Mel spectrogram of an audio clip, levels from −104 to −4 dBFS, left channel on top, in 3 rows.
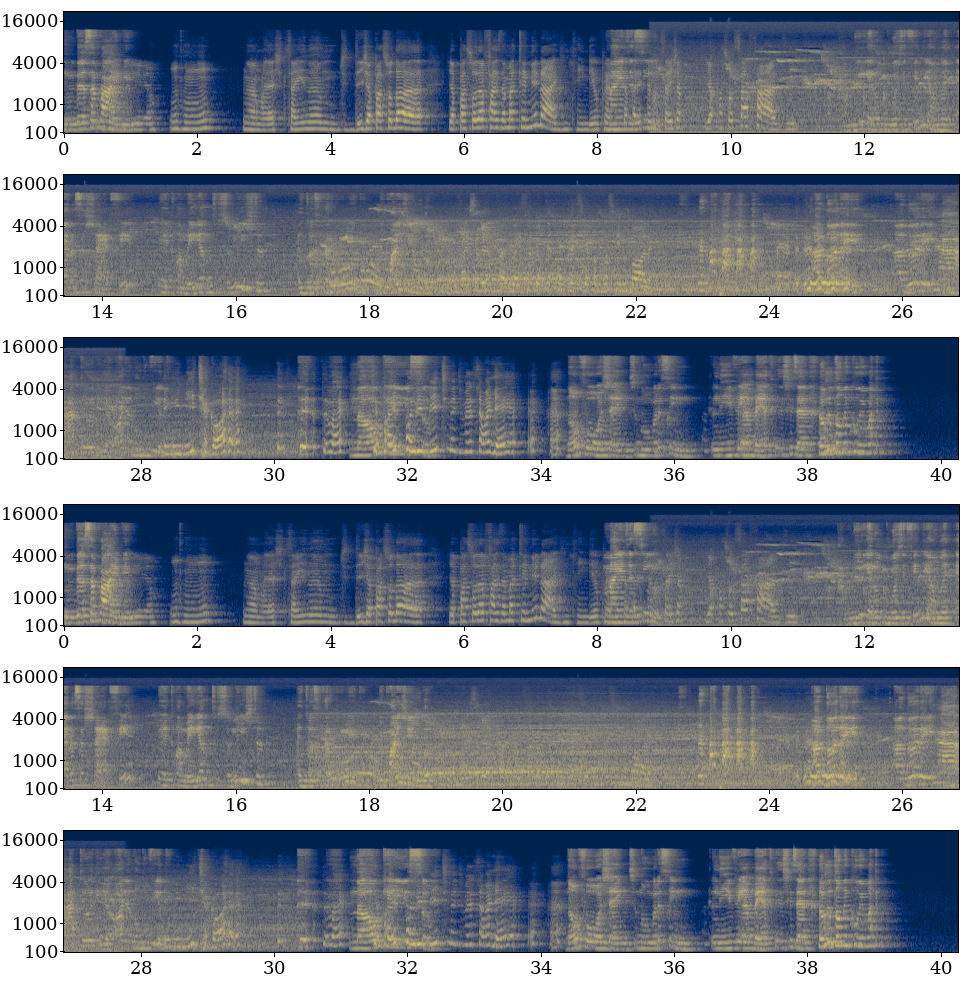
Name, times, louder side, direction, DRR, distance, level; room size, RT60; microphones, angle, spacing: voice 1, 0.0-1.1 8.1-9.0 11.6-14.5 14.8-16.5 16.9-19.0 22.9-23.9 24.6-25.4 25.8-28.5 30.3-30.5 31.1-32.4 34.4-36.2 36.6-39.1, right 3 dB, 65° right, -2 dB, 2.3 m, -32 dB
voice 2, 1.0-2.2 2.7-9.3 9.6-11.0 17.4-18.4 19.1-22.3 23.2-23.6 24.1-25.3 28.3-29.6 30.1-34.6 35.7-36.0 37.0-37.3, left 4 dB, 50° left, 4 dB, 0.4 m, -34 dB
sound 1, 8.8-27.8, left 3 dB, 80° left, 1.5 m, -42 dB
sound 2, 17.1-30.4, right 1 dB, 35° right, 2.6 m, -37 dB
16.0 x 6.7 x 2.3 m, 0.67 s
head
